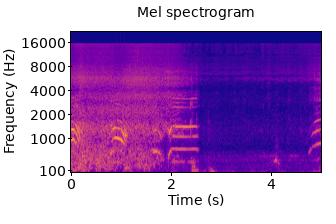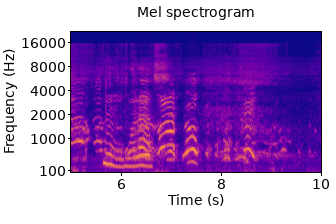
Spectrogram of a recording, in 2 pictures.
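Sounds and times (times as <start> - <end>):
man's long held shout: 0.0 - 2.6, 4.8 - 5.7, 6.5 - 7.6
men calling out: 0.0 - 2.7, 4.1 - 9.9
surf breaking on a beach: 0.0 - 2.9, 6.3 - 10.0.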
